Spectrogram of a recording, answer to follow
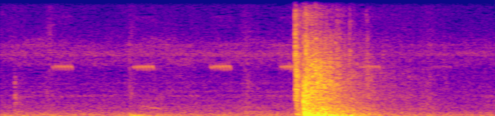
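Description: A front door is shut with a slam about one and a half seconds in, a single sharp hit that is the loudest sound here, after a soft thud a second earlier.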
